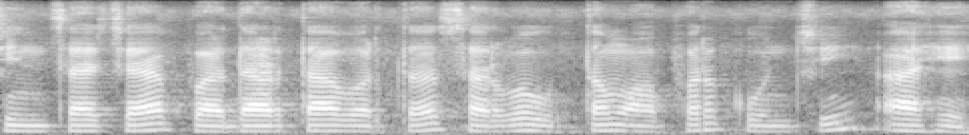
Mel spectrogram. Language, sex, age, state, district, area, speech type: Marathi, male, 18-30, Maharashtra, Amravati, urban, read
